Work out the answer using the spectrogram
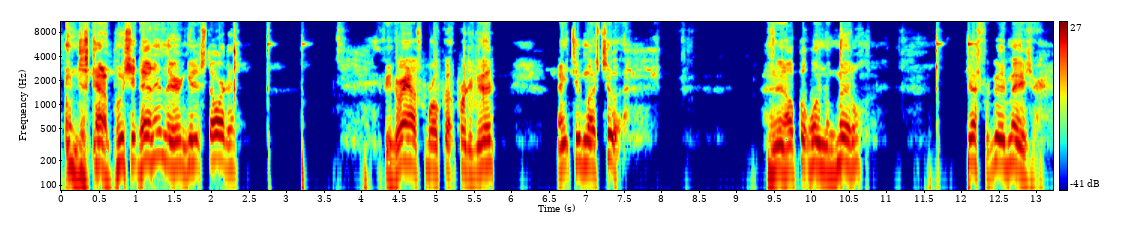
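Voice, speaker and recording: A man's voice: a little high, a little slow, pauses often, dark tone, slight background noise. An older man, explaining his garden work step by step in a plain-spoken, folksy way while outdoors. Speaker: home gardener. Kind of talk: casual how-to garden vlog.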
